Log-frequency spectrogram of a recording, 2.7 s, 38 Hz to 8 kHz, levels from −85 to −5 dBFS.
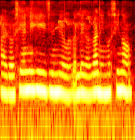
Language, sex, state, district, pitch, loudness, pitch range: Chakma, female, Tripura, Unakoti, 235 Hz, -14 LUFS, 230-250 Hz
